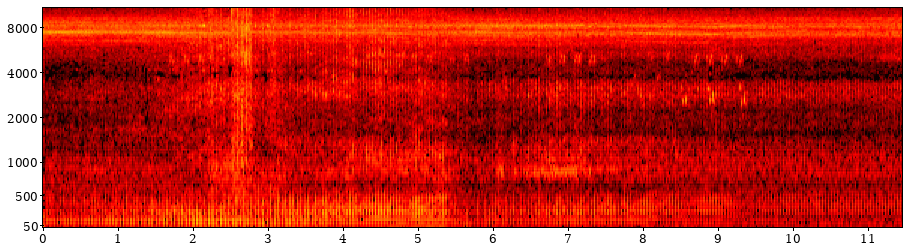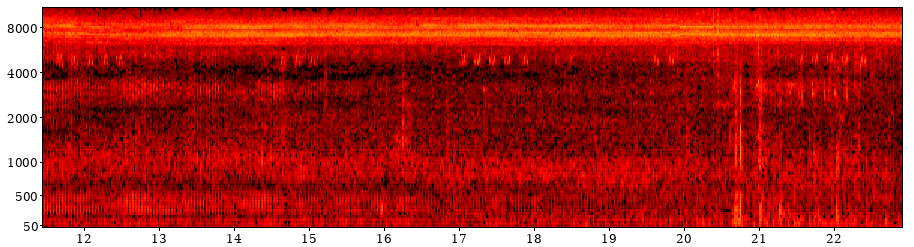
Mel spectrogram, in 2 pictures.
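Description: A motorcycle engine passes close by, loudest about two seconds in and cutting off suddenly about five seconds in, followed by a fainter engine that fades away over the next few seconds. Underneath, insects keep up a steady high buzz with short chirps repeated in threes.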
